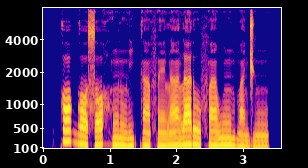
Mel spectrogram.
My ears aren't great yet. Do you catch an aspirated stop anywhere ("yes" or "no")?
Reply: no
